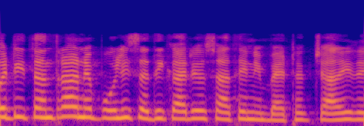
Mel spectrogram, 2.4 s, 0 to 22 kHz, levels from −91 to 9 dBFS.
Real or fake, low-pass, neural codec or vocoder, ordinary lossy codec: fake; 7.2 kHz; codec, 24 kHz, 3.1 kbps, DualCodec; none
